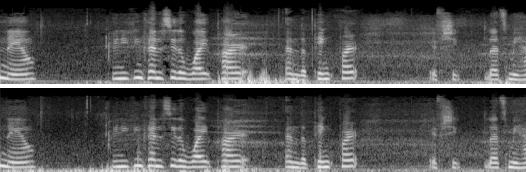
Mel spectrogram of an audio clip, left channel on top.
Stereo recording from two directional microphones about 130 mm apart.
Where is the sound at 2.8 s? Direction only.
35° right (ahead or behind); by 5.2 s 55° right (ahead or behind).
